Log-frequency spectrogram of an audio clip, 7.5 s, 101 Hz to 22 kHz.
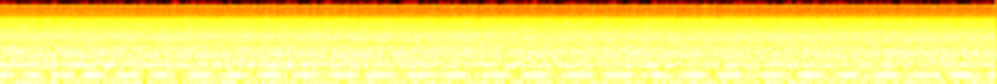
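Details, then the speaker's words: Toyota 3UZ-FE V8 after LPG-burned valves, three valves replaced and both heads fully rebuilt, warmed up with cooling fan running: smooth, even idle with no misses or knocks, as a V8 should run. "Вот так должна V8 работать. Никак по-другому."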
